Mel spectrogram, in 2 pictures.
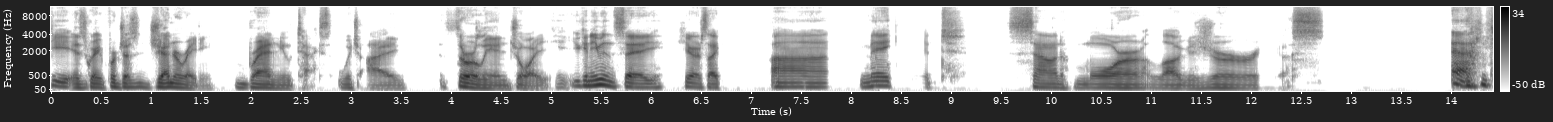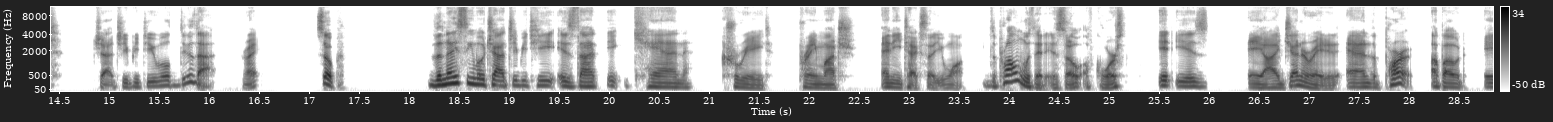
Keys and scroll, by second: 7.5-12.7 typing.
